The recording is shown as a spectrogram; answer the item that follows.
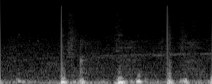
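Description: A quick heartbeat sound effect: low thumps in lub-dub pairs, about two beats a second, with a sharp click or two between them.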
